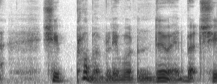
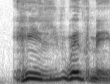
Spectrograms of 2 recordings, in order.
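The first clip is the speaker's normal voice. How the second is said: muttered, much higher pitch; 11 semitones higher than usual. Answering a suspicious girl's question, muttered. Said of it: "muttered Torak".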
